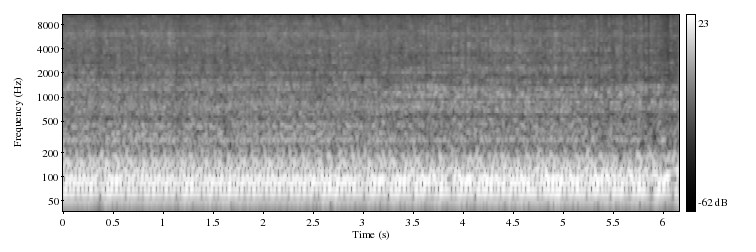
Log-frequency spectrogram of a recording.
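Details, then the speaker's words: LSA-swapped Chevelle with new spark plug wires, first start on open headers: loud, lumpy V8 burble at idle, steady deep pulse, no ticks or misses. All cylinders around 300 degrees; dying possibly blamed on O2 sensors near header ends. "I do know that thing's getting some cutouts because that sounds too good not to roll into a car show sounding like that."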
